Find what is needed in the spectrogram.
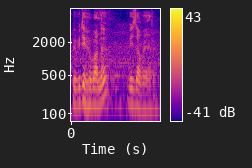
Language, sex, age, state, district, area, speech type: Bodo, male, 60+, Assam, Chirang, rural, spontaneous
